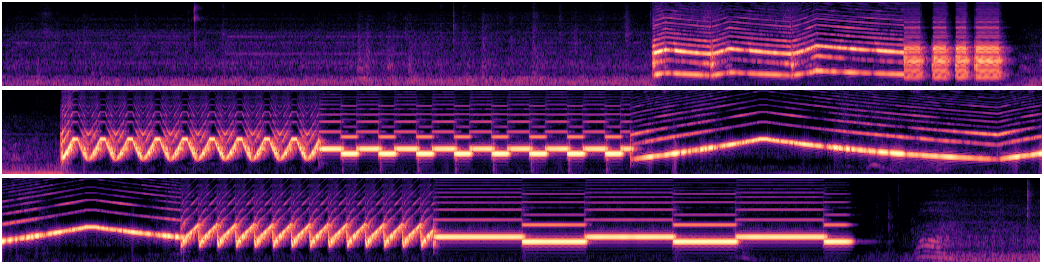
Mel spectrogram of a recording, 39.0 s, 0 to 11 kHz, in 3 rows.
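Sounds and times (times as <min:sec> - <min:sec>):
electronic vehicle siren: 0:08.1 - 0:12.6, 0:13.7 - 0:36.8.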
